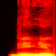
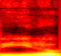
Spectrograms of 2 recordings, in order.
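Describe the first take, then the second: First: Both vowels in the word are short. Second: Both vowels in the word are long. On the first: The speaker calls it right. "बिनु में ब पर छोटा ही है" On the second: The speaker calls it wrong. "बिनु की जगह बीनो कर दिया तो ये तेरह की जगह पंद्रह मात्रा आ जाएंगी"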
